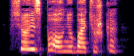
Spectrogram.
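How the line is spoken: Squeaking. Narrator (Russian): пропищал Митька, пытаясь вывернуться из захвата

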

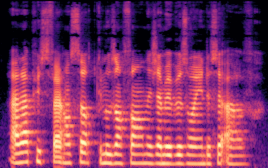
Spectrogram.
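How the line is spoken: Murmured. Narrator (French): Eva murmure

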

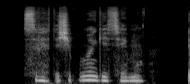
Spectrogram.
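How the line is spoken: Barely audible whisper. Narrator (Russian): Едва слышно прошептала

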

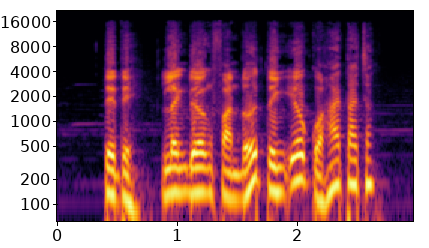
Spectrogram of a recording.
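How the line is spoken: Sighing. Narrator (Vietnamese): Văn Thiên Hạo thở dài nói

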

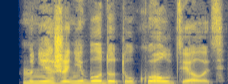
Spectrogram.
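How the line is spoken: Moaning. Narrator (Russian): простонал Лёшка

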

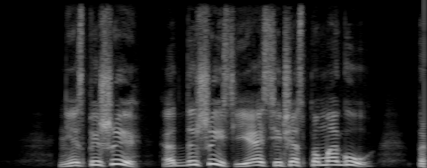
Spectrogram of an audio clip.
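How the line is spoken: Shouted. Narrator (Russian): прокричал Дмитрий

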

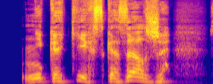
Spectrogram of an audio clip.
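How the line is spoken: Anguished exhale. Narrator (Russian): с мукой выдохнул сиделец

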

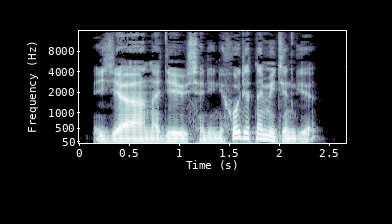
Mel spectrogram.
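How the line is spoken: Sigh. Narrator (Russian): Мэри Джейн вздохнула

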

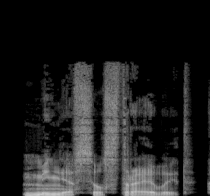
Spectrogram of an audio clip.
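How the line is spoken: Wry grunt. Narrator (Russian): хмыкнул я

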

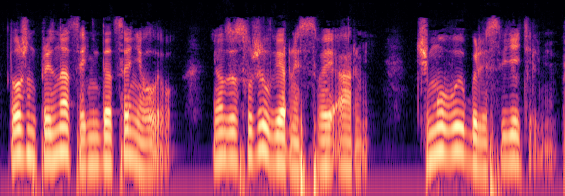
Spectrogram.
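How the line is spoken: Very calm. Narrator (Russian): Профессор Квирл по-прежнему говорил очень спокойно

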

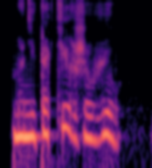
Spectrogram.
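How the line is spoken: Soft. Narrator (Russian): мягко ответила она

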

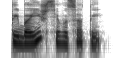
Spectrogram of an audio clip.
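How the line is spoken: Plain. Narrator (Russian): зачем-то спросил демон

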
